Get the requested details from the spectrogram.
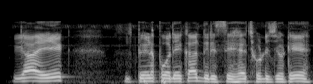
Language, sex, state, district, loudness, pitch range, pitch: Hindi, male, Jharkhand, Ranchi, -16 LUFS, 130-150 Hz, 140 Hz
